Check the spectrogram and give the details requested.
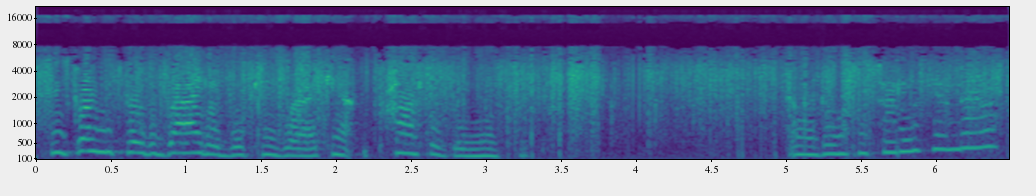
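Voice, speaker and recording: A coy, sympathetic secretary, played by an actress in a vintage radio detective show. Her voice sits on the high side, with a playful wit. The recording is muffled and clearly noisy. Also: expressive, normal speed, close to an everyday voice. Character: loyal woman secretary, sympathetic and coyly witty. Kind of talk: 1940s radio drama acting.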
